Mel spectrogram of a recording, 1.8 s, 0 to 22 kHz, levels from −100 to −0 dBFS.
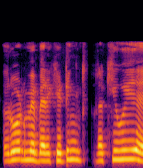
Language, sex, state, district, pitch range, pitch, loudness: Hindi, male, Jharkhand, Deoghar, 180-210 Hz, 200 Hz, -15 LUFS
